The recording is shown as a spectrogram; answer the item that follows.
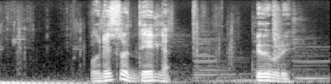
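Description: Film soundtrack: short bits of speech over background music, with a low bass note that fades out early on.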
